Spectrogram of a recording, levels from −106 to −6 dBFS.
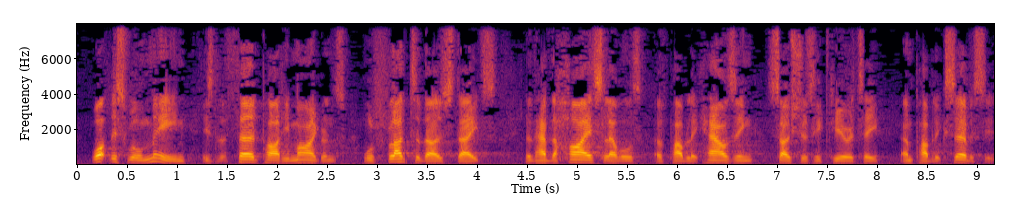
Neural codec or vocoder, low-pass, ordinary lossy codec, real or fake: none; none; none; real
